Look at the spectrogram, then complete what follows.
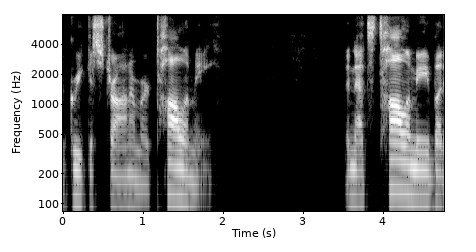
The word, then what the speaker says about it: Ptolemy: astronomer ptolemy and that's ptolemy but it's pt you know the p is silent he was a greek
